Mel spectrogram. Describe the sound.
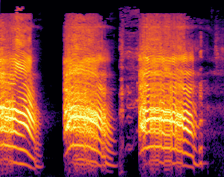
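A person imitates a crow with three loud, harsh, raspy caws, each a drawn-out voiced squawk that slides down in pitch at the end, separated by brief pauses.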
